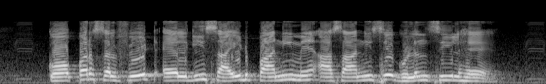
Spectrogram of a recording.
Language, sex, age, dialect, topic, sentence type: Hindi, male, 18-24, Kanauji Braj Bhasha, agriculture, statement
